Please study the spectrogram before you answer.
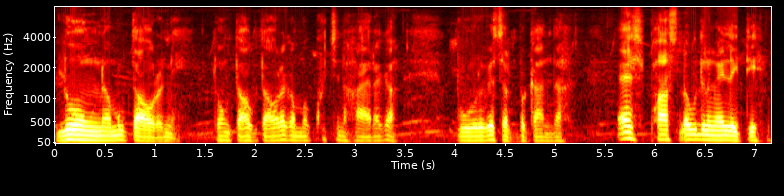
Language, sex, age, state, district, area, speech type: Manipuri, male, 60+, Manipur, Kakching, rural, spontaneous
